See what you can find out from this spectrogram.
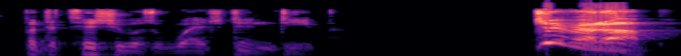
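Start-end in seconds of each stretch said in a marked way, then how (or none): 2.7-3.3 high, loud monster roar; explosive creature bellow. A narrator's reading. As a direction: roar the order at a captive. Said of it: "his captor roared at him".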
